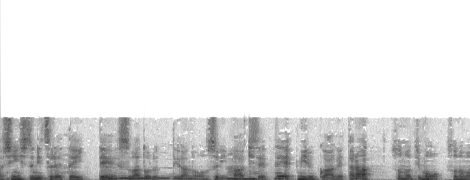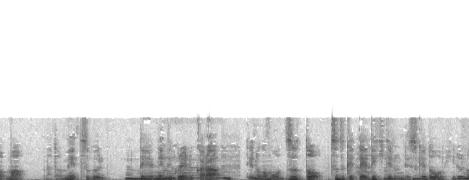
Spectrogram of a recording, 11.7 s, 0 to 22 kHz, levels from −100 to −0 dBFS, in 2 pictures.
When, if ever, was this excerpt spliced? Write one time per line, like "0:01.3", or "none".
0:08.9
